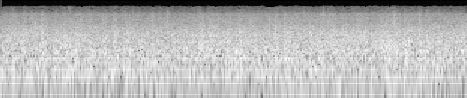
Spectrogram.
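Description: Steady, even hiss of background noise, like rain, with no distinct knocks or clinks.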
